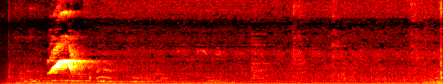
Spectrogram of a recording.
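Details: Captive rose-ringed parakeet of the opaline clear mutation, kept in Ceará, Brazil: one short harsh screech rising and falling, then a quiet room hum.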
